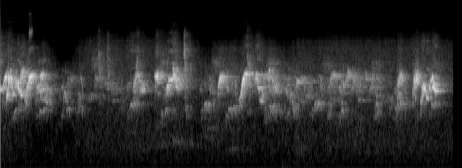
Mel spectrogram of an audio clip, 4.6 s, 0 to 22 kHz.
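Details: Two 3-month-old Viet-Thai crossbreed red-whiskered bulbuls sing against each other in bright, chattering phrases of warbled notes, rising and falling quickly, with no other sounds.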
